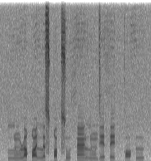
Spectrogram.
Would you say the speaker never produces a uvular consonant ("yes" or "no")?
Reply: no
